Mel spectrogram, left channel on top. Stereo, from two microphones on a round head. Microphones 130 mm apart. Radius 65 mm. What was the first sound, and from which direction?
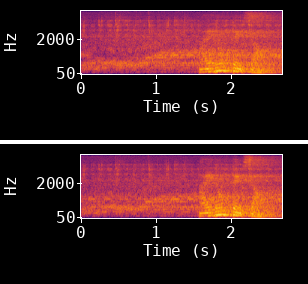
A man speaking, 25° right (ahead or behind).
